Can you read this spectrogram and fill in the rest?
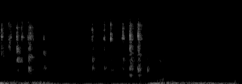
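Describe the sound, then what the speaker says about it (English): Rapid keyboard typing in two short bursts of clicky keystrokes, close by, with a brief pause between them. "Why do I hear the click-clacks of the keyboard?"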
